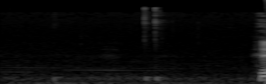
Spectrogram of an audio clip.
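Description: Very quiet room tone with a single faint click a little over a second in.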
